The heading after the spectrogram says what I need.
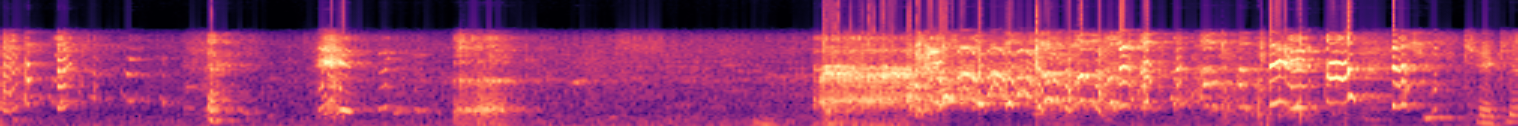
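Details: Two people competing for the best trucker burp after a night out: loud, drawn-out deliberate burps in quick succession, with laughter and talk nearby.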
